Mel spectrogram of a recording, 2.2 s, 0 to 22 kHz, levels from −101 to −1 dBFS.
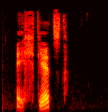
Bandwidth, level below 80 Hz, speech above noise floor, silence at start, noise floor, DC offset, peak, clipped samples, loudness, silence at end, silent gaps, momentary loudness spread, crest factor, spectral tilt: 16 kHz; -84 dBFS; 46 dB; 0.3 s; -81 dBFS; under 0.1%; -14 dBFS; under 0.1%; -34 LUFS; 0.85 s; none; 9 LU; 24 dB; -1.5 dB/octave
